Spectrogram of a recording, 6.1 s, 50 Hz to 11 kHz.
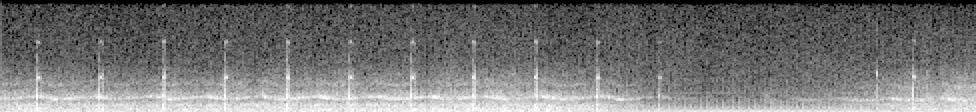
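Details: Heart monitor from a 1975 educational film: a man running on a treadmill at 10 km/h gives fast regular clicks at about 150 a minute, a normal exercise rise, compared with a resting woman's slower heart.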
